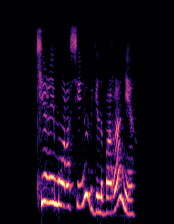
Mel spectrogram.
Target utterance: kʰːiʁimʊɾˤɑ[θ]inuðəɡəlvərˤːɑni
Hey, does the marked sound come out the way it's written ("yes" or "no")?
no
